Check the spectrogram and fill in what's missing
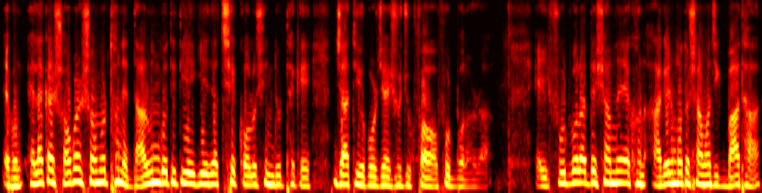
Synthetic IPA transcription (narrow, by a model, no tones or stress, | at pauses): eboŋelakaɾʃɔbaɾʃɔmoɾt̪ʰoned̪aɾunɡot̪̬it̪ieɡied͡ʑatːɕʰekɔloʃind̪uɾt̪ʰek̬ed͡ʑat̪iop̬ɔɾd͡ʑaeʃ̬ud͡ʑuɡfaoafuʈ̚bɔlaɾːa | ejfuʈbɔlaɾd̪eɾʃamneɛkʰonaɡeɾmɔt̪̬oʃamad͡ʑik̚bad̪ʱa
